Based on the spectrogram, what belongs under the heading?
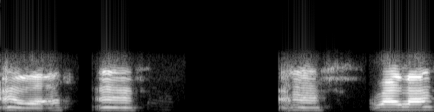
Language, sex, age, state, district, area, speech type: Malayalam, female, 45-60, Kerala, Kasaragod, rural, conversation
